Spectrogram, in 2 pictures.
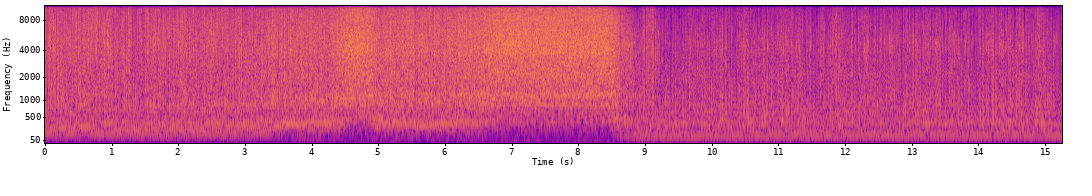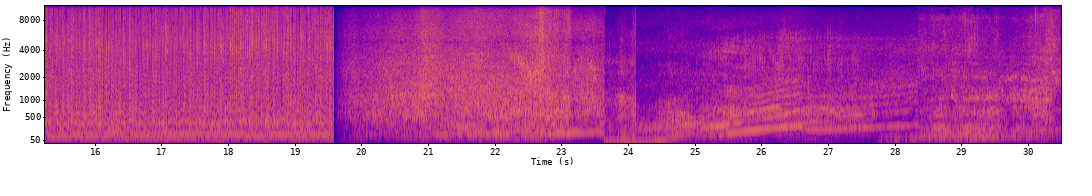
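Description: Supercharged V8 of a 1600 hp Dodge Challenger running on a chassis dyno: loud and steady at first, then a louder, harsher full-power pull from about eight seconds in until it cuts off abruptly at about twenty seconds. After the cut, other engine notes rise and fall in pitch.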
